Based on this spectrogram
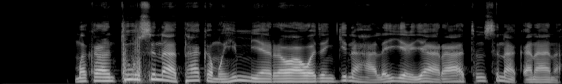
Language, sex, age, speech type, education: Hausa, male, 30-45, read, tertiary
